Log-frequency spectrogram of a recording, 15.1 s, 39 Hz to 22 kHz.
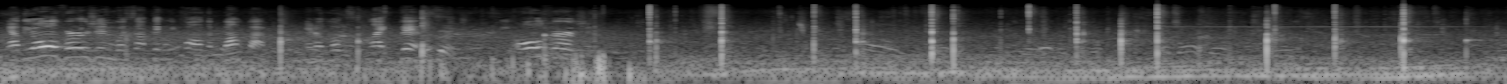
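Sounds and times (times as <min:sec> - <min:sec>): ball bouncing on hard court: 0:06.5 - 0:14.8.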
